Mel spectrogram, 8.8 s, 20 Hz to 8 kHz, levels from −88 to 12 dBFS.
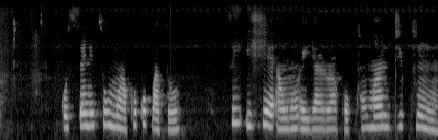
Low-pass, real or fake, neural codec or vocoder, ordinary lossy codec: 7.2 kHz; fake; vocoder, 22.05 kHz, 80 mel bands, Vocos; none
